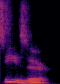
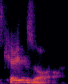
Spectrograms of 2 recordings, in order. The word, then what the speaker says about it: Caesar: actually you can make a case that we're pronouncing julius caesar wrong case phonetically that his name is pronounced julius casar so that's my kid's name euless um and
